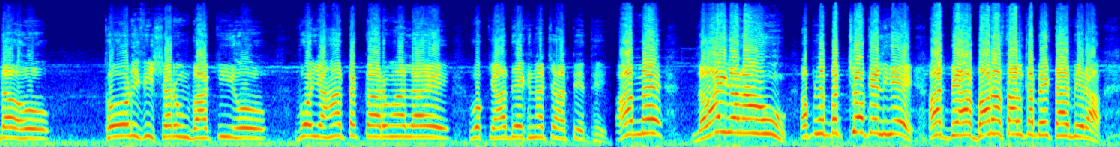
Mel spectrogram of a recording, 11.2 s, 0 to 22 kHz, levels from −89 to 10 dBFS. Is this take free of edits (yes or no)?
no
